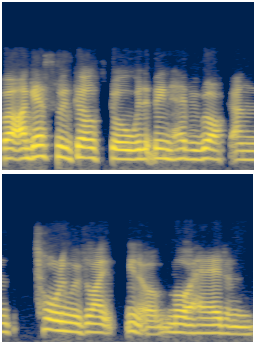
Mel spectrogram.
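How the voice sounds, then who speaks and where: A woman speaks in a Yorkshire accent at a fairly low pitch. Her pace is moderate, with ordinary pitch variation. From Yorkshire, northern England. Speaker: rock musician. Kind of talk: interview.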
